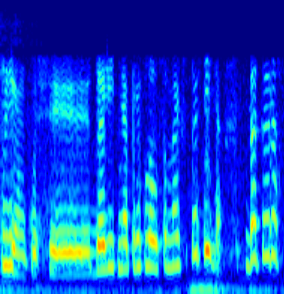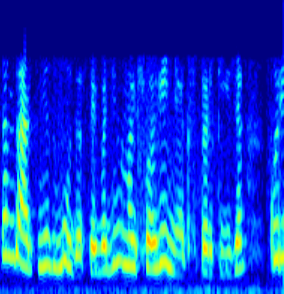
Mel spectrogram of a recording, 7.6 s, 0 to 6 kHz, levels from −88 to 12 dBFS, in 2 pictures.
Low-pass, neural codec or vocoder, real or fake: 5.4 kHz; none; real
